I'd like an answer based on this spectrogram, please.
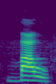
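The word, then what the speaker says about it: bough: जैसे यहां पर देखें ओ यू के बाद में जी एच है। तो यहां पर इसको प्रोनाउंस किया बाऊ तो ये जी एच को प्रोनाउंस नहीं किया है। यानी जी एच का उच्चारण नहीं हुआ। साइलेंट हुआ। ओ यू के बाद में है। इसलिए यहां देखिए प्लाऊ यह है। यहां पर ओ यू के बाद में जी एच है। क्या है? जी एच यहां पर साइलेंट है।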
